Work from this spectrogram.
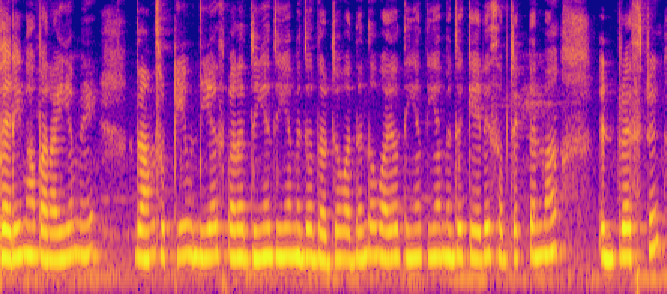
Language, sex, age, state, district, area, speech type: Sindhi, female, 18-30, Maharashtra, Thane, urban, spontaneous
